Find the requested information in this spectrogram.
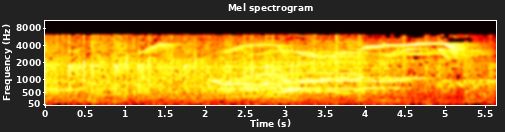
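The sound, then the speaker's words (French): An audience applauds and cheers for itself, a loud, sustained wash of clapping with whoops and shouts that swells toward the end before easing off. “Est-ce que vous pouvez acclamer pour vous-même?”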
